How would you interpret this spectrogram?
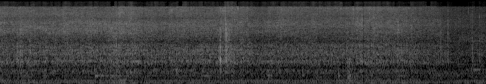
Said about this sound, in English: we're going to add some crushed peppers. Just going to mix it up.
